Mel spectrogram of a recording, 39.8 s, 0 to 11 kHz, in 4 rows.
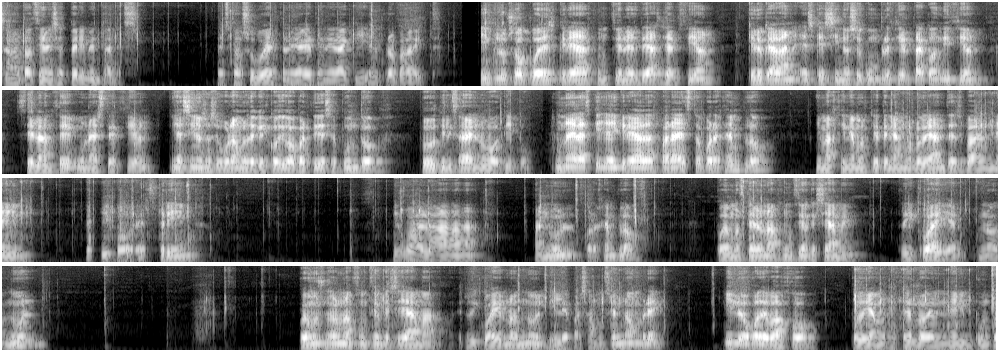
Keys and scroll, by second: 2.1 alt+Return, 4.8 Tab, 25.8 Return, 31.0 Return, 32.1 super+z, 37.0 Return.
